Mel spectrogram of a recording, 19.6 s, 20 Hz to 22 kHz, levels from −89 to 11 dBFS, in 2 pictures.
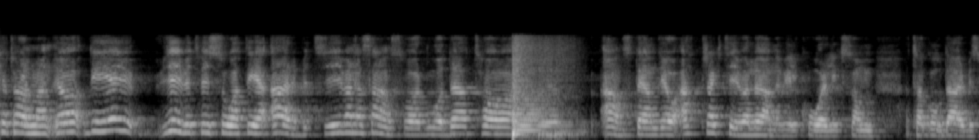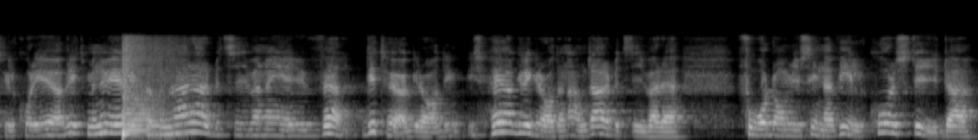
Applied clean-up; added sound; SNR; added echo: none; Snare drum; -4 dB; reverberation time 0.3 s.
